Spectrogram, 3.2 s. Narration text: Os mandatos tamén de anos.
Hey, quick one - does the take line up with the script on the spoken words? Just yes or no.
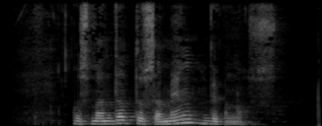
yes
